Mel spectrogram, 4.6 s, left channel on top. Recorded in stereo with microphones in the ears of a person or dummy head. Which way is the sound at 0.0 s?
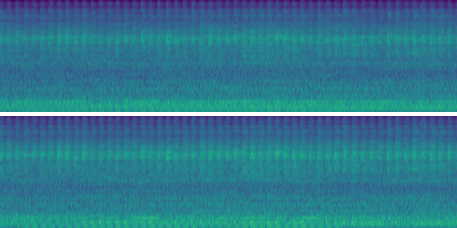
15° right (ahead or behind).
